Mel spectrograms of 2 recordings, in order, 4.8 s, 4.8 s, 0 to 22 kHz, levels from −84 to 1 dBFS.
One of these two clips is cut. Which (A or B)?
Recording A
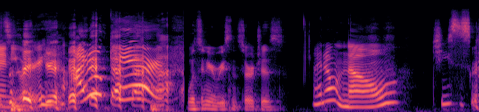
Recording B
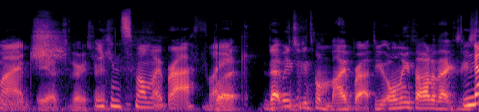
A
